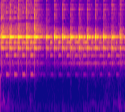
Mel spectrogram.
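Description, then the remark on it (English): A phone rings with a loud, shrill electronic trill, a rapidly warbling high tone that continues steadily throughout, with no one speaking. “I'm sorry, that's a phone call.”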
